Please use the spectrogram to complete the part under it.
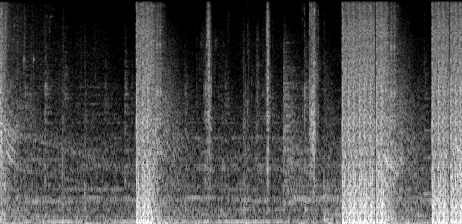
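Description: Gunfire in Mafia II comes as loud, close bursts of rapid shots separated by scattered single cracks and thumps over a steady game background.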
